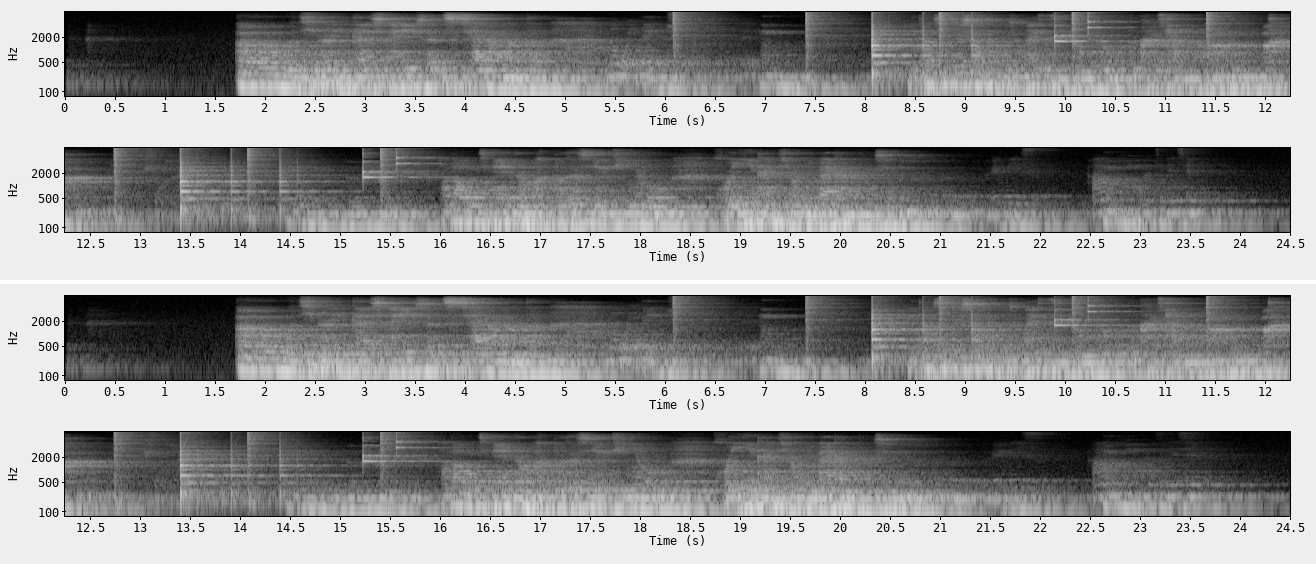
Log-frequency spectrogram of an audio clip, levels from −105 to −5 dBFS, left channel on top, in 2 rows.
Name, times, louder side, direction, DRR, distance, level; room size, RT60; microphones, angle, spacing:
voice 1, 1.7-5.3 5.8-5.9 6.9-7.3 8.4-12.4 14.4-20.6 21.5-21.7 22.6-23.0, equal, 15° right, -7 dB, 2.2 m, -32 dB
voice 2, 5.0-6.3 6.7-7.1 12.7-14.1 14.4-14.7 20.5-22.0 22.5-22.7 23.0-23.6, left 1 dB, 40° left, -3 dB, 1.3 m, -48 dB
sound 1, 5.4-5.7 6.1-6.2 6.6-6.7 7.4-7.5 8.1-9.3 9.9-10.3 10.8-11.0 11.4-11.5 11.9-12.1 12.7-12.8 13.4-14.7 15.2-15.7, left 3 dB, 10° left, 0.3 m, -35 dB
8.8 x 7.2 x 4.6 m, 2.4 s
head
